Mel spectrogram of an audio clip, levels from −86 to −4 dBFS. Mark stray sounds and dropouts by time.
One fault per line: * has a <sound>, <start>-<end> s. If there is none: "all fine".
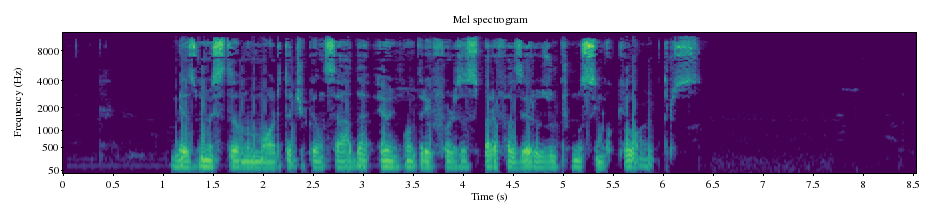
all fine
